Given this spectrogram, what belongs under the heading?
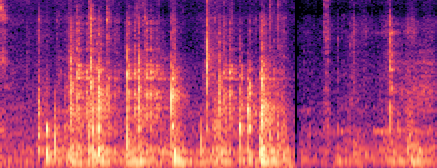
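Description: Flour being mashed and roasted with a wooden ladle in a pan for a Turkish hanım göbeği dessert: irregular close knocks and scrapes, uneven taps with short pauses, fairly loud, without talk.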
